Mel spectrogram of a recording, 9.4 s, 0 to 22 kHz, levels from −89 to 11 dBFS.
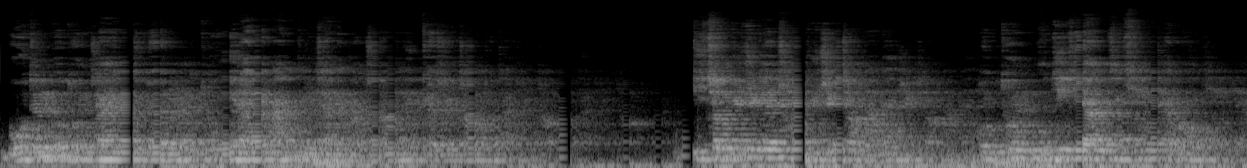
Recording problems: off-mic speech; far
echo of what is said; noticeable; throughout; 590 ms later, 15 dB below the speech
room echo; noticeable; dies away in 1.2 s
low rumble; noticeable; throughout; 20 dB below the speech
machinery noise; very faint; from 7.5 s on; 25 dB below the speech
choppy; very; 8% of the speech affected

